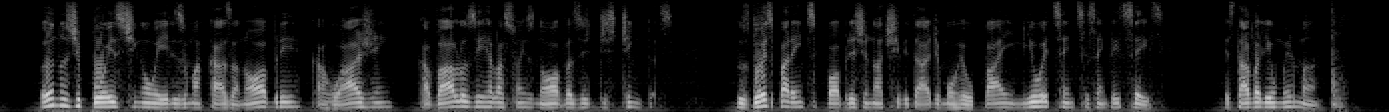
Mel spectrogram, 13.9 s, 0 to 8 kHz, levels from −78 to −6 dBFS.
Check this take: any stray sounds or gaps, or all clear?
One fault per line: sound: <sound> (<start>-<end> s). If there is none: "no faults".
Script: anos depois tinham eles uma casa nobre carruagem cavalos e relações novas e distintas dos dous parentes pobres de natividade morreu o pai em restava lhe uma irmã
sound: thud (13.3-13.5 s)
